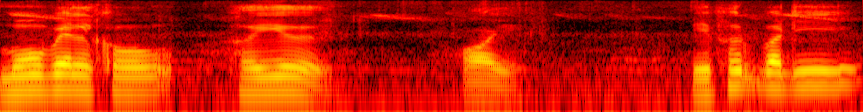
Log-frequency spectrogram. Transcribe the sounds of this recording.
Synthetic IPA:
mɔbalkʰɯw | hɯjɯ | hɔj | bepʰɯɾbadi

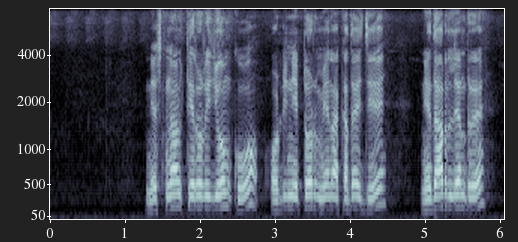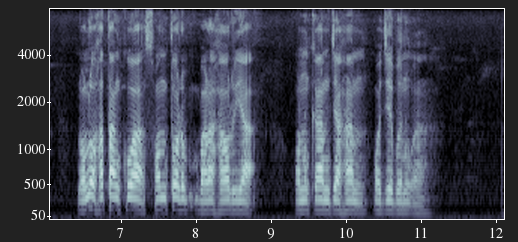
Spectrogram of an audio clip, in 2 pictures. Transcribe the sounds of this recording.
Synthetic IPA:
nɛsnalʈɛɾɔɾid͡ʒiɔmkɔɔɾɖinɛʈɔɾmɛnakad̪ajd͡ʒɛ | nɛd̪aɾlɛɳɖɾɛ | lɔlɔʔɦat̪aŋkɔwaʔsɔnt̪ɔɽbaɽaɦawɾɛja̰ʔ | ɔnkand͡ʒaɦanɔd͡ʒɛbənuʔa̰

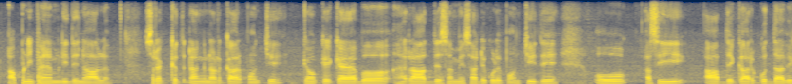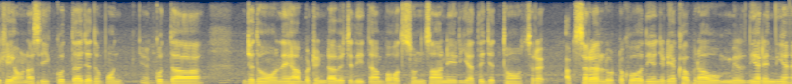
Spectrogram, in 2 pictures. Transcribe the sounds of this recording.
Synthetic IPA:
aːpɳiːpʰɛːmliːd̪eːnaːl | sʊɾəkʰːət̪ʈə̃ŋɡnaːlkəɾpɔ̃ːt͡ʃeːkjõːkekɛːbɾaːt̪̚d̪eːsəmẽːsaːɖeːkoːleːpɔ̃ːɲt͡ʃiːt̪eːoː | əsĩː | aːp̚d̪eːkəɾkʊd̪ːaːʋɪkʰeːaːnaːsiːkʊd̪aːd͡ʒəd̪õːpɔ̃ː | kʊd̪ːaː | d͡ʒəd̪õːɦaːneːɦãːbəʈʰɪɳɖaːʋɪt͡ʃd̪iːt̪ãːbɔːt̪sʊnsaːneːɾɪjaːt̪eːd͡ʒɪt̪ʰːõːsɾ | əksəɾlʊʈkʰoːd̪ɪjãːd͡ʒeːɽijãːkʰəbɾãːoːmɪld̪iːãːɾɛ̃ːnd̪ijãː

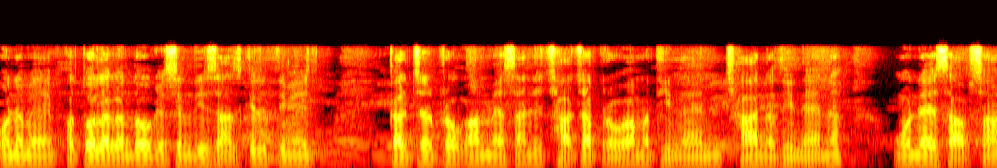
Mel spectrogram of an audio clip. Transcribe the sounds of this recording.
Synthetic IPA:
ʊ̰nmẽpɐt̪olɐɡə̃n̆d̪okɪsɪ̃nd̪ʱis̬ãːnskɾɪt̪imẽ | kɐlt͡ɕəɾpɾoːɡɾaːmːẽɐsãːɲd͡ʑiːt͡ɕʰaːt͡ɕapɾoːɡɾaːmt̪ʰĩːnd̪aːɦɪnɪ̆t͡ɕʰaːnɐt̪ʰĩːn̆d̪aːɦɪnɪ̆ | ʊnɦɪsaːbsã

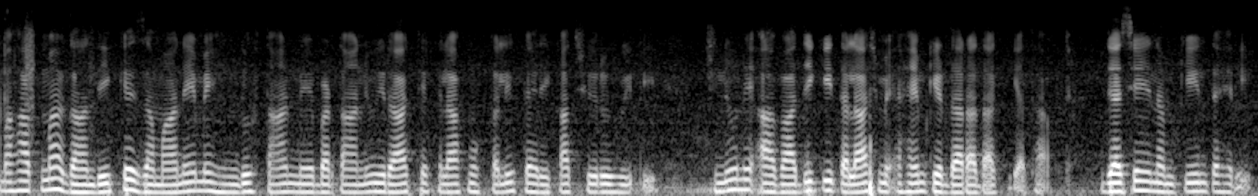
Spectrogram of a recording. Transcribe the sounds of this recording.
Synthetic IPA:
mɐɦaːt̪maɡãːnd̪ʱikezɐmaːnemẽɦɪ̃nd̪ust̪aːnmẽbɐɾt̪aːnjuiɾaːd͡ʒkexɪlaːfmʊxt̪əlɪft̪ɛɦɾiːkaːt̪ʃʊɾuɦʊit̪ʰḭː | d͡ʒɪnɦõneʔaːbaːd̪ikit̪ɐlaːʃmḛ̃ʔɛɦɛmkɪɾd̪aːɾɐd̪a̰kija̰t̪ʰa̰ː | d͡ʒɛːsenɐmkiːnt̪ɛɦɾḭːk

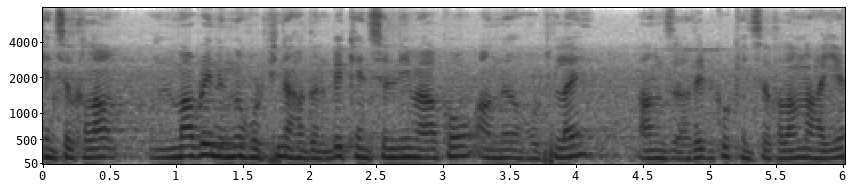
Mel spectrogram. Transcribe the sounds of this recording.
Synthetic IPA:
kʰenselkʰalam | mabɾajnɯŋnɯɦɔɾpʰinaɦaɡɯnbekʰenselnimaakʰɔaŋnɯɦɔɾpʰilaj | aŋzhaɾebikʰɔkʰenselkʰalamnaɦajɯ

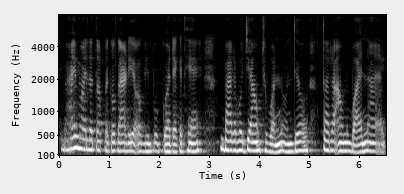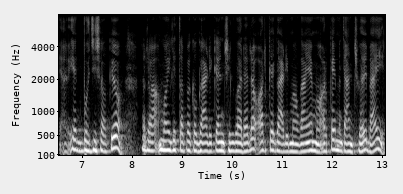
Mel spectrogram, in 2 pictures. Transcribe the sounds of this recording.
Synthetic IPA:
bʱajmʌjlet̪ʌpaĩkoɡaɽiʌ̰ɡibuk̚ɡʌɾekot̪ʰiẽ | baɾʌbʌd͡ziaw̃t͡sʰubʱʌnːuɦunt̪ʰjot̪ʌɾʌʔa̰wnubʱʌenʌek̚bʌd͡zisʌkjo | rʌmʌjlet̪ʌpaĩkoɡaɽikansilɡʌɾeɾʌʔʌrkʌjɡaɽimʌɡajẽmʌʌ̰rkʌjmad͡zant͡sʰuɦʌjbʱaj

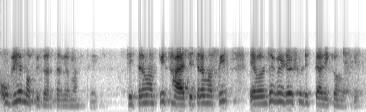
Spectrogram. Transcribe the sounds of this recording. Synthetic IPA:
ubʱeməpikəɾt̪əʋjeməst̪e | t͡ɕit̪ɾəməpit̪ʰajt͡ɕit̪ɾəməpieʋəmt͡seʋiɽijoɕuʈit̪ːaɽikaɦot̪i

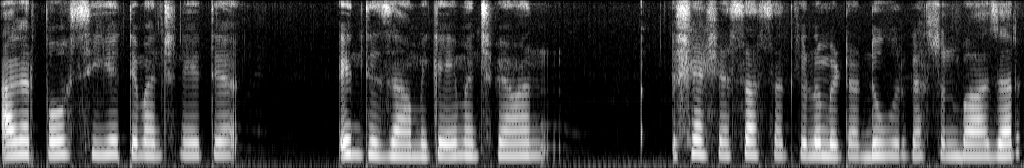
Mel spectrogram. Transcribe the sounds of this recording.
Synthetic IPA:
ɐɡɐɾpoːsijet̪imɐnt͡ʃʰneːt̪i | ɪnt̪izaːmikɐimɐnt͡ʃʰpaʋan | ʃeːʃɐsɐt̪sɐt̪kiloːmiːʈɐɾd̪uːɾɡɐsunbaːzɐɾ

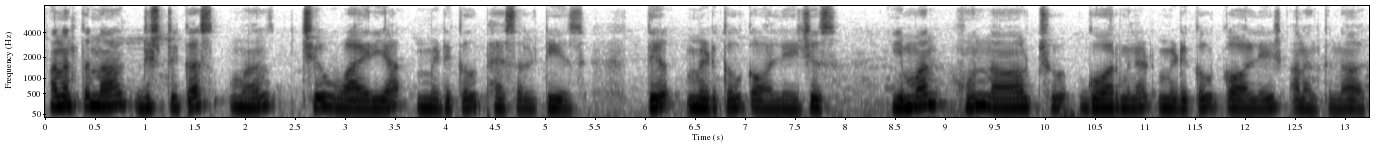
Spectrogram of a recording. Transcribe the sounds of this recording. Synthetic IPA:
ɐnɐnt̪naːɡɖisʈɾikɐsmɐnz | t͡ʃʰiʋaːjɾijameɖikɐlpʰeːsilʈiːz | t̪imeɖikɐlkaːleːd͡ʒis | jimɐnhunːaːwt͡ʃʰuɡoːɐɾminɐʈmeɖikɐlkaːleːd͡ʒɐnɐnt̪naːɡ

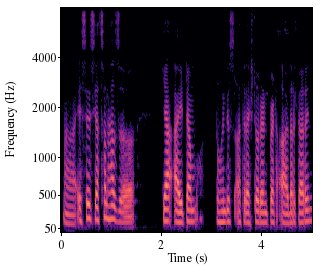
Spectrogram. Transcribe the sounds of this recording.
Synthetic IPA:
ãḛsesjatt͡sʰənɦad͡z | kjãʔajʈəm | t̪uɦũnd̪isa̰t̪ʰɾesʈoɾeɳʈ̚peʈʰa̰ɾɖəɾkəɾən

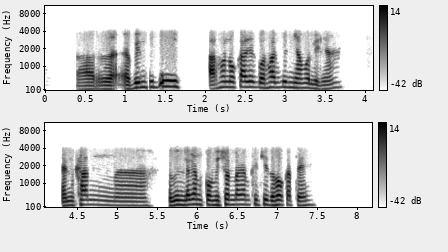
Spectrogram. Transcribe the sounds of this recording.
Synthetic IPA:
aɾḛbind͡ʒid̪i | aɾɦɔnɔkaɡɛɡɔɾɦak̚binamɔlɛɲa | ɛnkʰan | ɛbinlaɡankɔmisɔnlaɡankit͡ʃʰid̪ɔɦɔkat̪ɛ

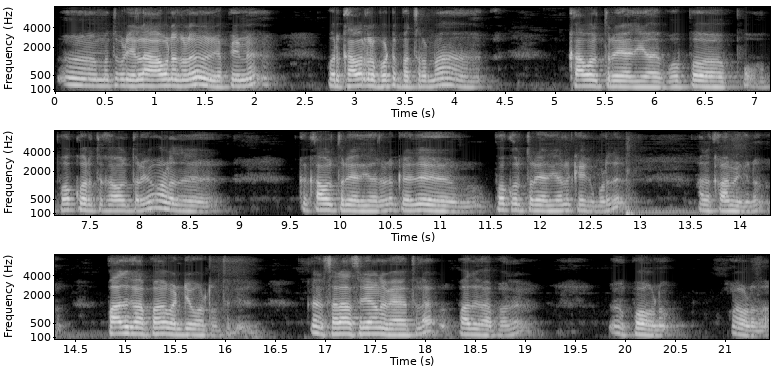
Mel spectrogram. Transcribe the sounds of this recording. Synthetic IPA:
mɐt̪ːɐpːɐɽiɛlːaːaːʋɐɳɐŋɡɐɭʊ̃ɛpːɐjɯmeː | ɔɾɯkɐʋɐɾɐlɐp̬oːʈːɯbɐt̪ːɾɐmaː | kaːʋɐlt̪ʊɾɐjaːðɪɣap | poːkːɯɐɾɐt̪ːɯkːaːʋɐlt̪̬ʊɾɐjoːɐlːɐðɯ | kkaːʋɐlt̪ʊɾɐjaːðɪɣaːɾɣɐɭɯkːɯɛðɯpoːkɯɾɐt̪ʊɾɐjaːðɪɣaːlɐkeːʈkːɐpːɐɽɯðɯ | ɐðɐkaːmɪkʲːɐɳʊ̃ | paːðɯɣaːpaːɣɐʋɐɳɖɪjoːʈːɾɐt̪ːɯkːɯ | sɐðaːsɐɾɪjaːnɐʋeːɣɐt̪ːɪlɐpaːðɯɣaːpaːɣɐ | poːɣɐɳʊ̃ | ɐʋːɐɭɐðã̰

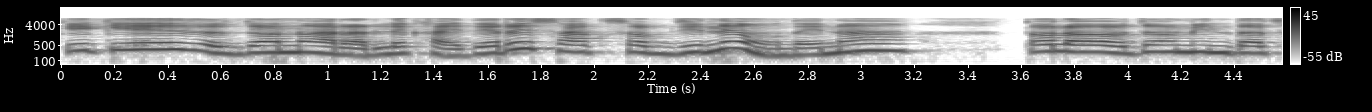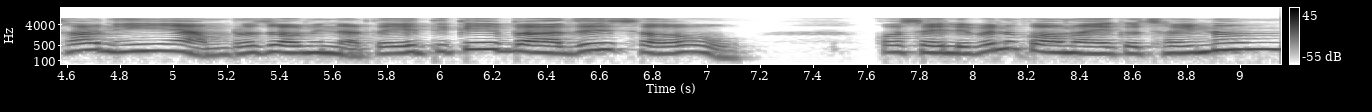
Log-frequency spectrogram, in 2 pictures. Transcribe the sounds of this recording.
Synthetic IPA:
keked͡zʌnoaɾɦʌɾulekʰajd̪eɾʌjsakʰsʌb̚d͡zineɦũd̪ʌjnʌ | t̪ʌlʌbd͡zʌmint̪at͡sʰʌniɦamrod͡zʌminɦʌɾut̪aet̪ikʌjbãd͡zʌjt͡sʰʌw | kʌsʌjlepʌnikʌmaekot͡sʰʌjnʌ

